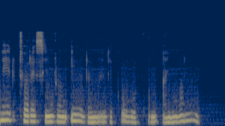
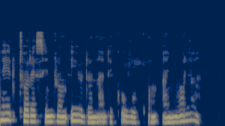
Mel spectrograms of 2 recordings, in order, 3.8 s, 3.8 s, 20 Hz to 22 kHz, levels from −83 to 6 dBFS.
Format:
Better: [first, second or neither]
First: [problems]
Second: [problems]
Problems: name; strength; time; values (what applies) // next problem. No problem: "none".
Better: second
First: noise reduction (neural separator model SepFormer DNS4)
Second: none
